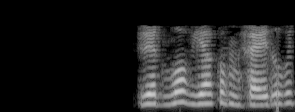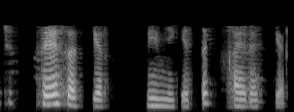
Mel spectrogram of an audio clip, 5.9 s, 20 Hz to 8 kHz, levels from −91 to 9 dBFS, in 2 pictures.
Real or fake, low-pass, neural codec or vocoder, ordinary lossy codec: real; 7.2 kHz; none; AAC, 16 kbps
